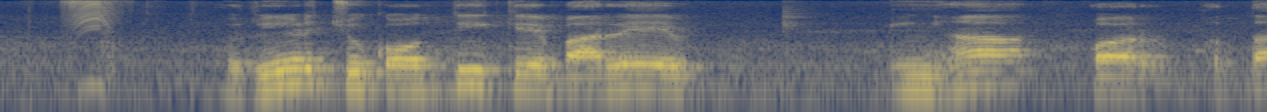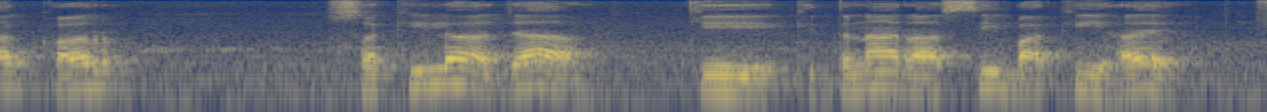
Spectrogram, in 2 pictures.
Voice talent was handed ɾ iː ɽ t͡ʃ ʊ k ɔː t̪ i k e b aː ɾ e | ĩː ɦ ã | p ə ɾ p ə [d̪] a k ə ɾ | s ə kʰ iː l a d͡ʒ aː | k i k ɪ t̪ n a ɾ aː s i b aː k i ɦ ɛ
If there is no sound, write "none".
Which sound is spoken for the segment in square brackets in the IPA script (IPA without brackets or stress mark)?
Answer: t̪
